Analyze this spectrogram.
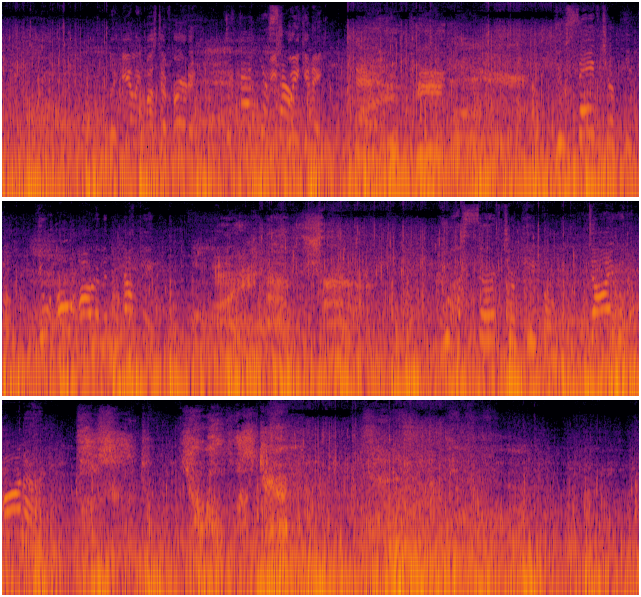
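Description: Fire roars steadily.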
